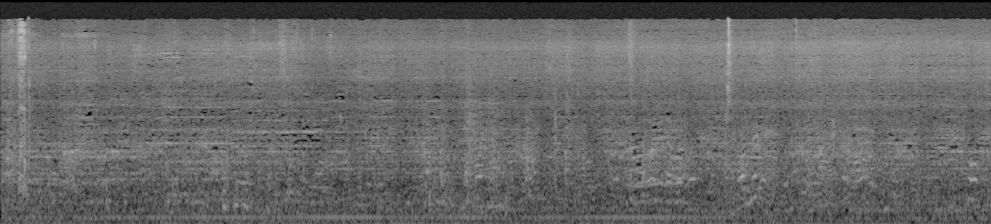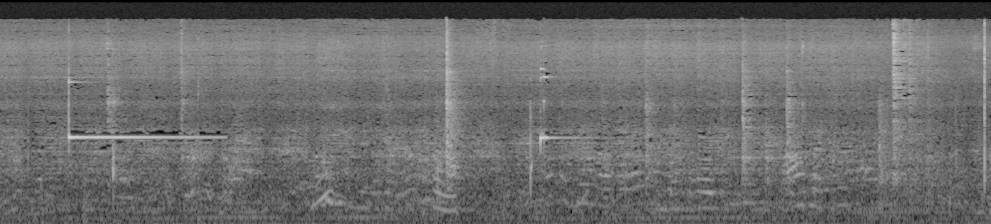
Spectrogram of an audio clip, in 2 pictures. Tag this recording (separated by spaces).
ambience city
